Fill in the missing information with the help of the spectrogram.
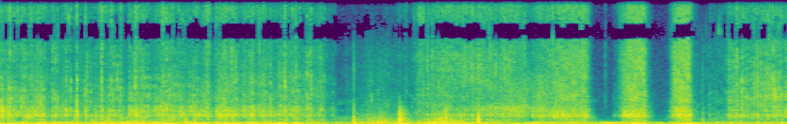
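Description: Fingertips of both hands, with bracelets on the wrists, scratch and rub a thick tufted wool tiger-pattern pile rug lying on a wooden floor. The result is a steady, dense, low scraping rustle with a few sharp clicks, easing briefly around the middle and near the end.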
